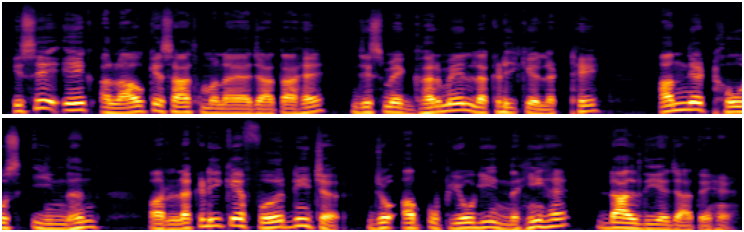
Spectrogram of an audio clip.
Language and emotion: Hindi, neutral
